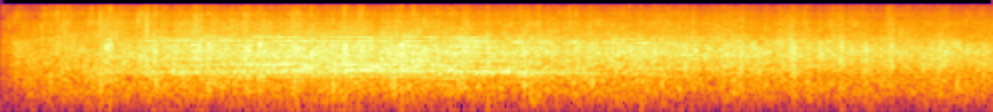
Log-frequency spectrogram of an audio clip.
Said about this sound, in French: Ça fait plaisir d'être accueillie par de chaleureux applaudissements. C'est parfait.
